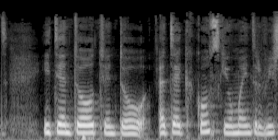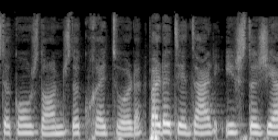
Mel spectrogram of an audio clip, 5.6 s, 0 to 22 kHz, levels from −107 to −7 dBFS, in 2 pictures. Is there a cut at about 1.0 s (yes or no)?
yes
